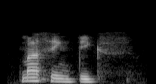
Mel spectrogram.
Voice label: "massingbichs", alsace; peche

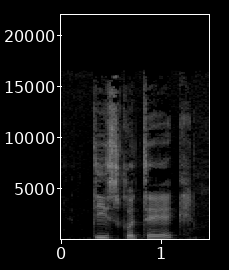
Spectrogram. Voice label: "diskothek", alsace

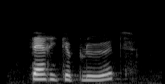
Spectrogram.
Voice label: "derikebluet", Bas Rhin; vin

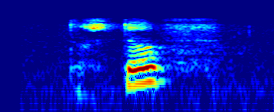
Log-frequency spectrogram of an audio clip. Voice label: "stoff", alsace

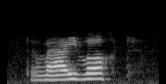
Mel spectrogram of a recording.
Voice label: "wajwart", alsace

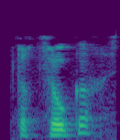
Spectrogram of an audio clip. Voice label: "zucker", alsace; le sucre; vin

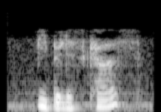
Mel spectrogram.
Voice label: "bibeles kaas", alsace

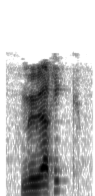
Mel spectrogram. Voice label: "muerig", Alsace; vin; bourbeux

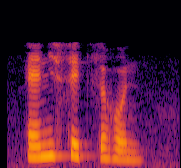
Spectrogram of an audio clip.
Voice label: "setzehan", Bas Rhin; vin

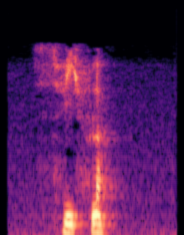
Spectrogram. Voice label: "wifele", alsace; peche

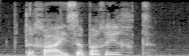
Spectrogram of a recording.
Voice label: "reisebericht", alsace

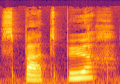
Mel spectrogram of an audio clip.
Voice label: "battbuech", alsace

